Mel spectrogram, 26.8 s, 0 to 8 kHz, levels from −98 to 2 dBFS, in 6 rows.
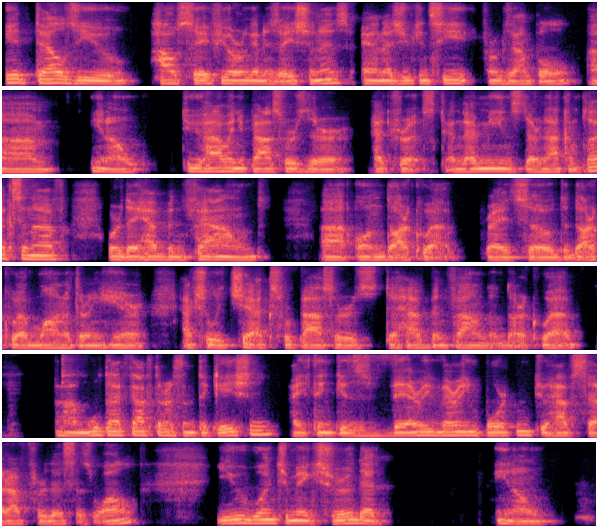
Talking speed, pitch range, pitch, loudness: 195 wpm, 90-110 Hz, 100 Hz, -21 LUFS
